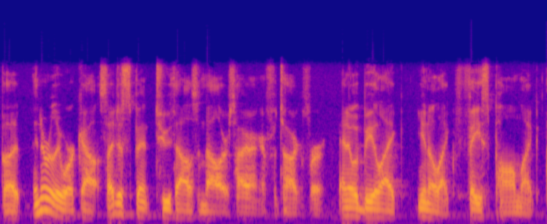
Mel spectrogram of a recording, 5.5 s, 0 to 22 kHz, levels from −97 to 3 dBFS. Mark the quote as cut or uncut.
cut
